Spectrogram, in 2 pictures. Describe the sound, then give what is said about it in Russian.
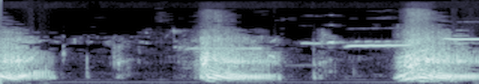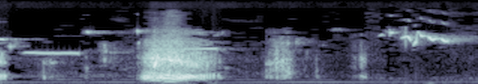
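Redtail catfish (pirarara) mumbling in the Amazon as it rises to the water surface: four loud, rough, croaking grunts repeat at a steady pace over a constant low hum, with faint short squeaks and clicks in between. “В Амазонии не могла родиться поговорка «нем как рыба», когда усатая пирарара поднимается к поверхности воды, ее бормотание слышно невооруженным ухом.”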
